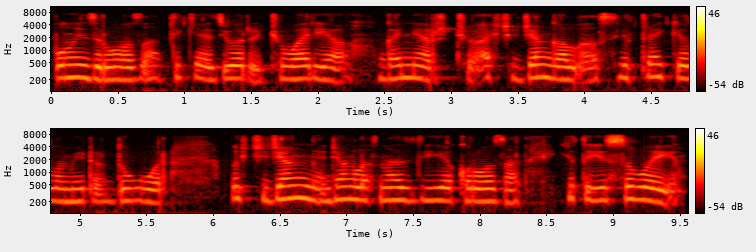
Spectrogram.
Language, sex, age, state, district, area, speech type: Kashmiri, female, 30-45, Jammu and Kashmir, Budgam, rural, spontaneous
